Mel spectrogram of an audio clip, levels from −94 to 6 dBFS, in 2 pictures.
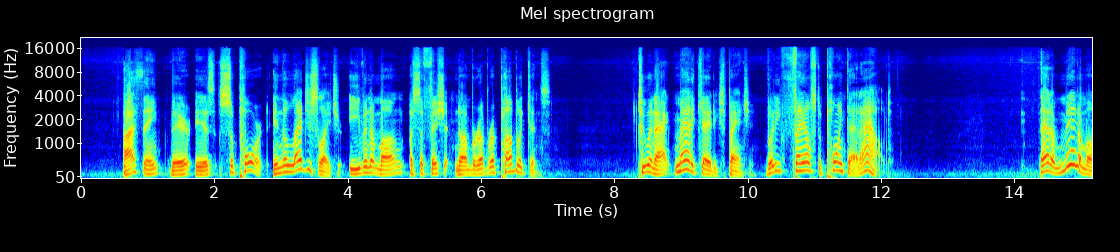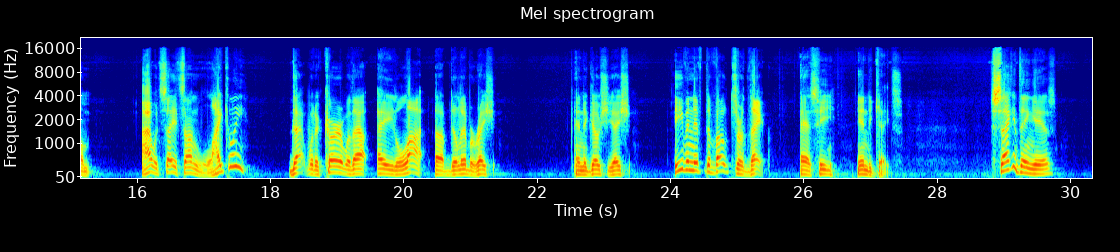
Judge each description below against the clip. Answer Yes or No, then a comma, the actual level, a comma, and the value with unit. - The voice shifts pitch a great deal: Yes, wide, 6.4 semitones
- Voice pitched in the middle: No, low, 130 Hz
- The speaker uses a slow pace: Yes, slow, 110 wpm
